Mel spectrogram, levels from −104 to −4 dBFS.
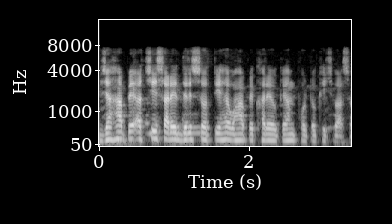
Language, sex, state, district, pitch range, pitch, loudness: Hindi, male, Bihar, Samastipur, 135-155 Hz, 150 Hz, -23 LUFS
